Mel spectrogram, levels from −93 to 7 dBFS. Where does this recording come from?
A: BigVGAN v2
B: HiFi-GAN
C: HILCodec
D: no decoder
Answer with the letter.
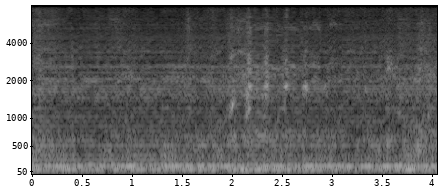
B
